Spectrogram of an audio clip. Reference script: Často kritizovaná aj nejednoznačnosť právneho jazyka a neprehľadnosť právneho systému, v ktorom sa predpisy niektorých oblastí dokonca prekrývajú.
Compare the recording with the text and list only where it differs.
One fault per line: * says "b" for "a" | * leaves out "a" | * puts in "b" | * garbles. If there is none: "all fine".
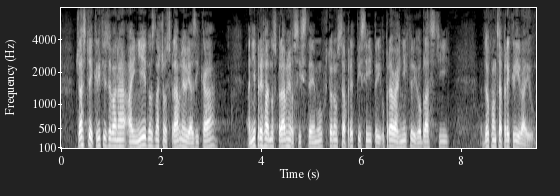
* puts in "je"
* puts in "pri úpravách"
